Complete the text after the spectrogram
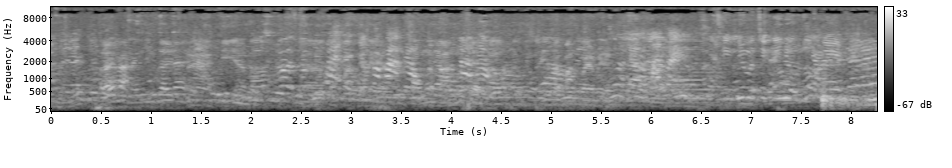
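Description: A young woman talks and laughs close by.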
